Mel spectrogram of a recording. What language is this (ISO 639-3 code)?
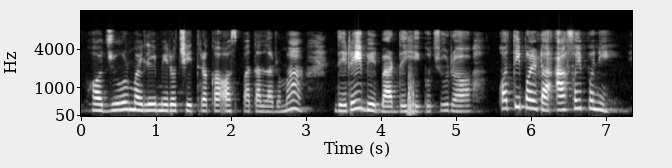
nep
